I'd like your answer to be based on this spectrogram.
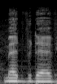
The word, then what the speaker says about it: Medvedev: He was down 2-0 to Daniel Medvedev. I believe that's how you pronounce it. – Medvedev, yep.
